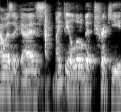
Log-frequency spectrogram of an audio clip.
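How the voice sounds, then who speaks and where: A man with an American accent speaks at a fairly slow pace. His voice is somewhat breathy. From United States. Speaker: pronunciation teacher. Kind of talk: tutorial. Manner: slow, exaggerated articulation of sounds.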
